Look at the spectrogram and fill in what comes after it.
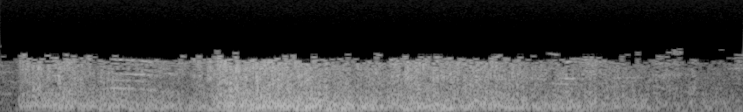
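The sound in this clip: Naval guns fire during a sea engagement at close range: a dense, continuous rumbling roar that builds in the middle, with no clearly separate shots.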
